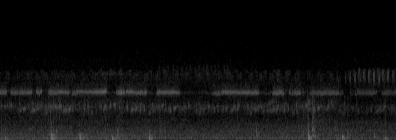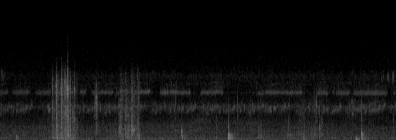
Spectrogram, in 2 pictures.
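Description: Footsteps walk slowly on hard ground.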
